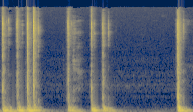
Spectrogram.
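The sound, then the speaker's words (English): Keystrokes on a computer keyboard, typed during a video game session: short bursts of crisp clicks separated by brief pauses, ending with a lone tap after a longer gap. “Continue. I gotta type continue.”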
